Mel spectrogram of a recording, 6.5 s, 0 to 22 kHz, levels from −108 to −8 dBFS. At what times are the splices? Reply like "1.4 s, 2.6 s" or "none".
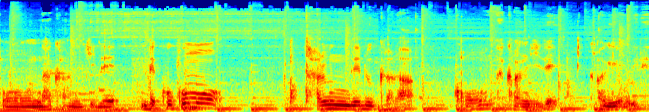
1.3 s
